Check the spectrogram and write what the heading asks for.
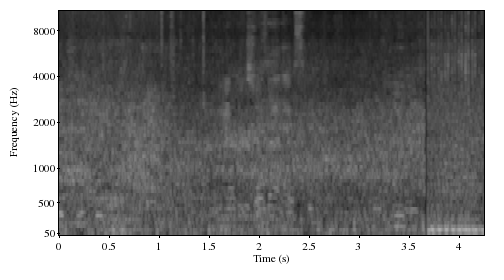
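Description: Indistinct voices of several people talking over a steady outdoor background hiss. Near the end a loud low rumble sets in suddenly.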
